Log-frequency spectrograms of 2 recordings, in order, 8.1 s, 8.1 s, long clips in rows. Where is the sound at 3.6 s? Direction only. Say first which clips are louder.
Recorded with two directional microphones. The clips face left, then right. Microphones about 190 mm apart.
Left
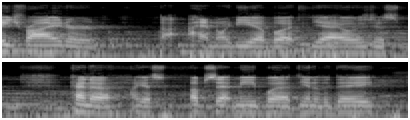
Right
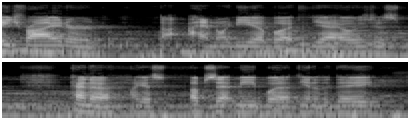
Left 5 dB; 30° right (ahead or behind).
